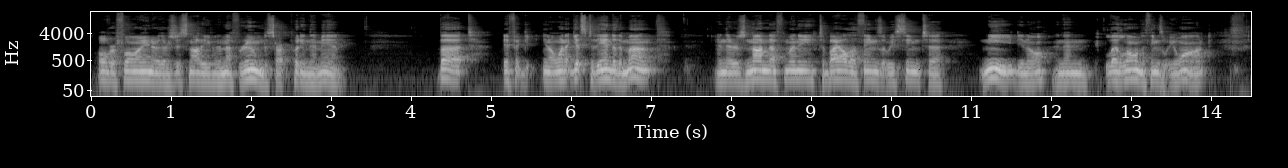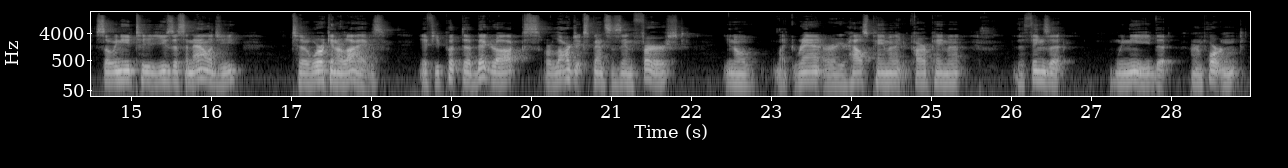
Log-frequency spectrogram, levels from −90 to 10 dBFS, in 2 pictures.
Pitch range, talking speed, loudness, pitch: 100-115 Hz, 195 wpm, -26 LUFS, 105 Hz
